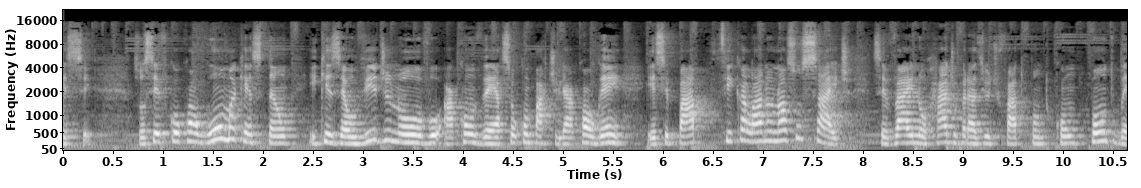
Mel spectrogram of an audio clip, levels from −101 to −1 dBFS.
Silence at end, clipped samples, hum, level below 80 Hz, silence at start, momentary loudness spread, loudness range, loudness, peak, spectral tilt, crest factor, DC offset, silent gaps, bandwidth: 0 s; under 0.1%; none; -44 dBFS; 0 s; 8 LU; 2 LU; -15 LUFS; 0 dBFS; -4 dB/octave; 14 dB; under 0.1%; none; 15.5 kHz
